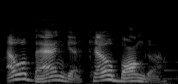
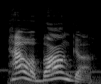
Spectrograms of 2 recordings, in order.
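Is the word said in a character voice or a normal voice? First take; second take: normal voice; character voice. First: It is said in the speaker's normal voice. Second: It is said in an imitated cartoon-character voice. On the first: The speaker calls it wrong. "I'm probably saying that wrong" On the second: The speaker calls it right. "That's better. I had to channel my inner Bart to say that"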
